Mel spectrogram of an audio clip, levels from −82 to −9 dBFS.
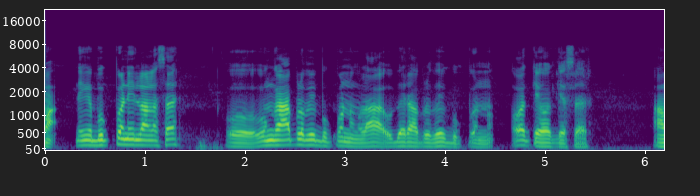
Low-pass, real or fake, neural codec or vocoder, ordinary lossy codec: none; real; none; none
